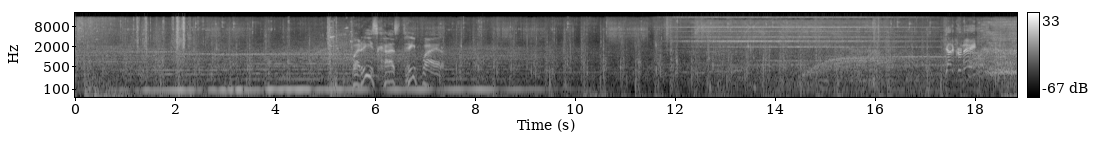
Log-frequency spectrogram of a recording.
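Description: Footsteps run over stone.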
